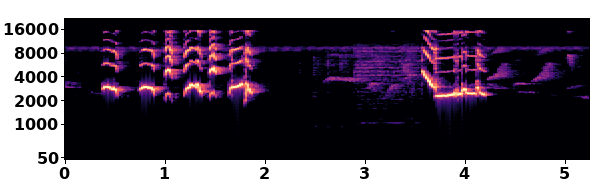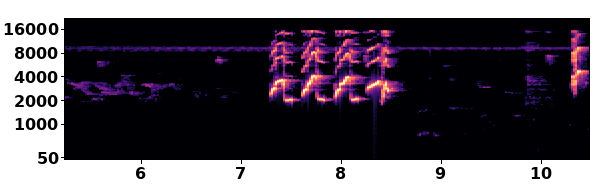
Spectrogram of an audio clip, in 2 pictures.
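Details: White-rumped shama lure song recorded by phone, aimed at stimulating silent or young shamas; three bursts of quick bright chirping and a loud whistle separated by soft quiet warbling passages.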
